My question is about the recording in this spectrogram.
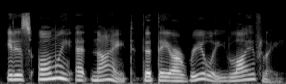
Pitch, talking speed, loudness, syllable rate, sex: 190 Hz, 210 wpm, -17 LUFS, 5.7 syllables/s, female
